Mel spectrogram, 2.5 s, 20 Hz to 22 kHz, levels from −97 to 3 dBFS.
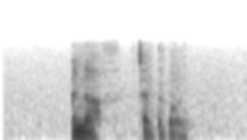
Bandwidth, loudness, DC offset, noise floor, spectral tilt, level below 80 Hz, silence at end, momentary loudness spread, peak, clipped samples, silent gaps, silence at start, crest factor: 7.4 kHz; -31 LUFS; under 0.1%; -67 dBFS; -6 dB/octave; -64 dBFS; 0.6 s; 15 LU; -12 dBFS; under 0.1%; none; 0.7 s; 20 dB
